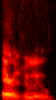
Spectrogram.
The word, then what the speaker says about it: Heure Zoulou: devochet and the our the air Zulu it's pronounced uh those are sort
